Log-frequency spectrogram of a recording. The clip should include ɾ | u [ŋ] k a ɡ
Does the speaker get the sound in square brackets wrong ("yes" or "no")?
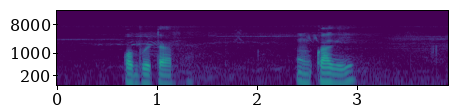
no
